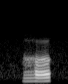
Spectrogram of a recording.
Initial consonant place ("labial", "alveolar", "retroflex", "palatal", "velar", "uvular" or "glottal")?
glottal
